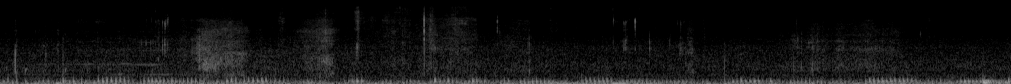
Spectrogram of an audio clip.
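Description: Domestic cat purring close to the microphone, a low rumble that pulses in steady breath cycles, while a pet slicker brush scratches through its fur in short strokes. A brief thump comes just before the end.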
